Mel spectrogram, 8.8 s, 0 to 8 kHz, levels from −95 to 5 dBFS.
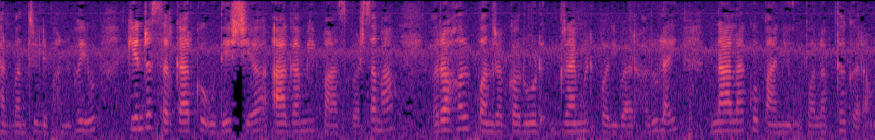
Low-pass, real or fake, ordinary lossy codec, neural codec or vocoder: none; real; none; none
